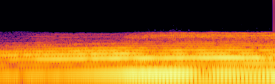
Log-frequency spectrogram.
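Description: Imagined Hypacrosaurus call built from paradise shelduck and ruddy shelduck calls: one long, deep, horn-like honk that swells about a second in and holds steady.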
